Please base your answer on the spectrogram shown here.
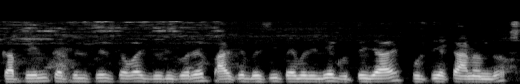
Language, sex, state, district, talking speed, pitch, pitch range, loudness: Bengali, male, West Bengal, Paschim Medinipur, 185 wpm, 140 Hz, 135-145 Hz, -17 LUFS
